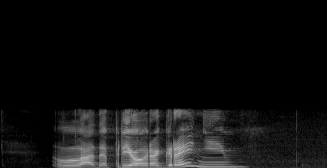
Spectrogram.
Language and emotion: Russian, positive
